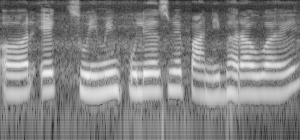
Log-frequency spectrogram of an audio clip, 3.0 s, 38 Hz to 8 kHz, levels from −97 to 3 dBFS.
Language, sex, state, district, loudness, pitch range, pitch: Hindi, female, Uttar Pradesh, Lucknow, -12 LUFS, 220-245 Hz, 230 Hz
